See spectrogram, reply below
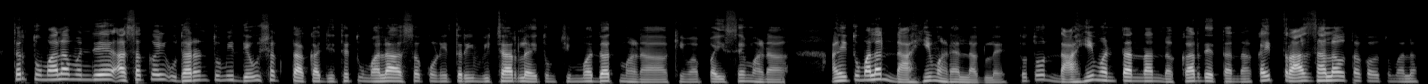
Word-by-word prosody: तर 235 - +2
तुम्हाला 225 +1 +4
म्हणजे 225 0 +3
असं 220 +1 +3
काही 230 0 0
उदाहरण 185 +1 +1
तुम्ही 205 0 -6
देऊ 175 +3 -1
शकता 190 -5 0
का 150 - +2
जिथे 140 +3 -7
तुम्हाला 150 -1 +2
असं 155 +3 -6
कोणीतरी 145 0 -5
विचारलंय 145 -1 +2
तुमची 140 +1 -14
मदत 150 +2 +2
म्हणा 115 -3 -7
किंवा 120 -3 -11
पैसे 125 +5 -4
म्हणा 115 -6 -7 0.5
आणि 175 +3 +3
तुम्हाला 210 +3 +6
नाही 120 - -3
म्हणायला 125 -10 -4
लागलंय. 105 0 -8 0.2
तर 165 - -8
तो 220 +1 -3
नाही 125 - 0
म्हणताना 170 -5 +2
नकार 155 +6 0
देताना 135 -5 -3
काही 185 +2 +4
त्रास 160 +2 +5
झाला 180 +2 +6
होता 185 -2 -1
का 160 -1 -10
हो 150 - -7
तुम्हाला? 135 -1 -11
155 Hz, 165 wpm, -24 LUFS, 130-190 Hz, 0.5 s, तुम्हाला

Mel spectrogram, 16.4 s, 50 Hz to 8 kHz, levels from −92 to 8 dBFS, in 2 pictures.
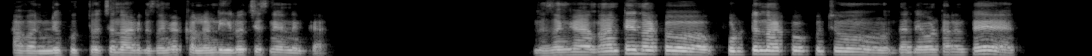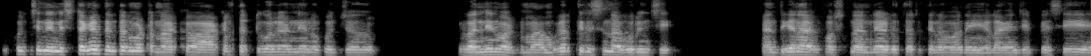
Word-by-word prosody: అవన్నీ 115 +1 0
గుర్తొచ్చి, 135 - -4
నాకు 130 -1 -1
నిజంగా 120 +4 -3
కళ్ళండి, 125 +1 0
నీళ్ళు 125 +2 +3
వచ్చేసినాయండి 135 -4 -3
ఇంక. - - -11 1.7
నిజంగాన. 140 +4 0
అంటే, 200 +4 +2
నాకు 185 0 +2 0.4
ఫుడ్, 165 -1 0 0.2
నాకు 175 0 +1 0.2
కొంచెం, 165 -1 -2 0.4
దాన్ని 135 0 -3
ఏమంటారంటే, 140 +4 -2 0.9
కొంచెం 175 +1 +1
నేను 170 -1 +7
ఇష్టంగా 185 +4 +7
తింటాను 180 -1 +4
మాట. - - -1
నాకు 140 +1 -2 0.2
ఆకలి 150 +3 -3
తట్టుకోలేను. 145 0 -2
నేను 140 -1 -2
కొంచెం, 135 0 -3 0.8
ఇవన్నీ 140 +2 +4
మాట. 140 - +1
మా - - -1
అమ్మగారికి 160 +5 -1
తెలుసు, 150 -1 -4
నా - - +5
గురించి. 140 0 -2 0.8
అందుకే 155 +3 +2
నాకు, 145 -1 +3
ఫస్ట్ 140 0 -5
నన్నే 140 +1 +2
అడుగుతారు. 140 0 -3
తినమని 130 -1 -1
ఇలాగ 130 0 -1
అని 130 - -5
చెప్పేసి, 130 +2 -6
140 Hz, 155 wpm, -24 LUFS, 130-155 Hz, 1.7 s, నేను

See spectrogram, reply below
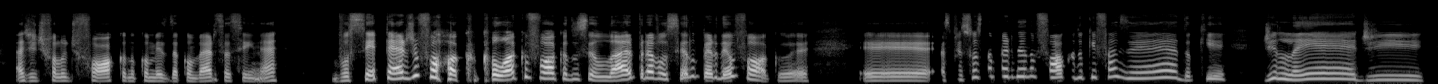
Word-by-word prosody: A 165 - -1
gente 165 -1 -8
falou 175 +1 -4
de 165 - -16
foco 165 +3 +1
no 160 -1 -10
começo 160 -5 -6
da 150 - -4
conversa, 165 +3 -2
assim, 160 -1 -10
né, 165 +4 -2 0.6
você 185 +5 0
perde 275 +5 +5
o 420 - +3
foco, 310 - +5
coloca 225 +9 +7
o - - -8
foco 270 -5 +4
no 240 +1 -9
celular 180 - +4
para 295 -2 +4
você 250 -4 -2
não 380 - -8
perder - - +1
o - - -3
foco, 415 - 0
é. - - -5 0.6
Eh, 180 -1 -2
as 195 - -10
pessoas 230 +10 -8
estão 380 +2 -12
perdendo 365 0 -4
o - - -16
foco 320 -2 0
do 315 - -8
que 335 - -8
fazer 305 -2 -4
do 190 -4 -11
que 130 - -9 0.4
de 245 +9 -5
ler, 250 +1 -2
de 205 0 -8
225 Hz, 175 wpm, -21 LUFS, 180-290 Hz, 0.6 s, coloca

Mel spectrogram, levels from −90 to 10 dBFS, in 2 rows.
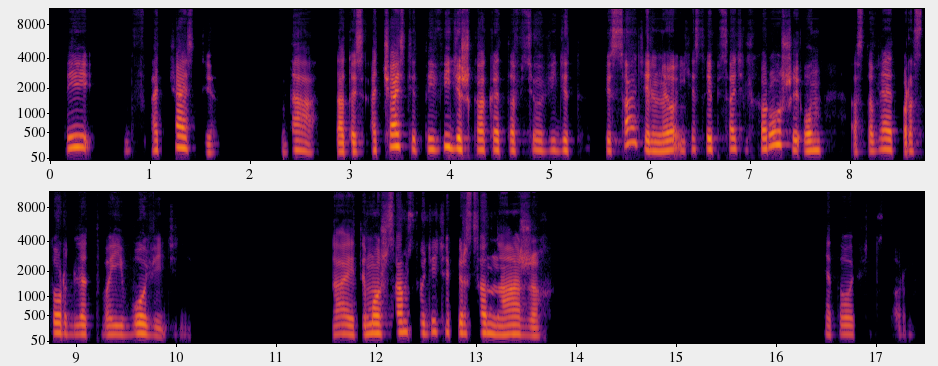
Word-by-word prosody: ты, 210 +1 +2 0.3
в 160 +2 -26
отчасти 185 -4 0 0.6
да, 155 0 -3 0.2
да, 150 - +5
то - - -8
есть 150 0 -4
отчасти, 230 +4 +5
ты 185 +2 -2
видишь, 195 -5 +6
как 175 0 0
это 170 -1 +1
всё 170 +1 -6
видит 170 +1 -5 0.3
писатель, 170 - 0
но, 160 +3 +5
если 185 +3 0
писатель 190 -1 -5
хороший, 195 -2 +2
он 165 +2 +3 0.3
оставляет 180 +3 -2
простор 165 +2 0
для 155 +1 -1
твоего 150 +1 -1
видения. 135 -5 -13 1.4
Да, 160 +1 -1
и 150 - 0
ты 150 +2 -8
можешь 170 +1 +3
сам 185 +1 +2
судить 185 +1 -7
о - - -3
персонажах. 160 -6 0 2.7
Это 145 +1 -10
очень 155 +1 -7
здорово. - - -27
170 Hz, 125 wpm, -26 LUFS, 155-185 Hz, 2.7 s, видишь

